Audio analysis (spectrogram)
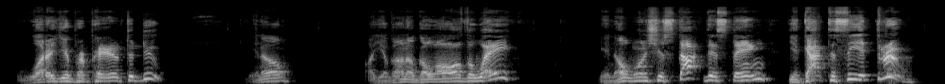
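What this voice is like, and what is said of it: Poor imitation of another person's voice. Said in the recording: “not a very good Sean Connery voice impression.”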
